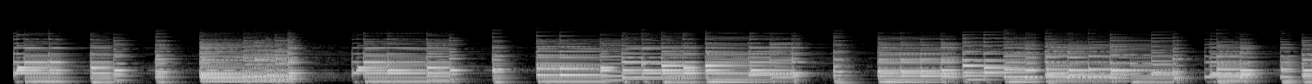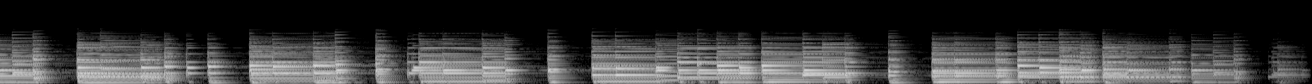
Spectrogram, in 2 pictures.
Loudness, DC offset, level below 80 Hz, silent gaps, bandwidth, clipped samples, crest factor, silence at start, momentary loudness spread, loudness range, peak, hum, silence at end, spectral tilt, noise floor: -16 LUFS; under 0.1%; -40 dBFS; none; 5.2 kHz; under 0.1%; 14 dB; 0.15 s; 10 LU; 2 LU; -2 dBFS; none; 0.1 s; -10.5 dB/octave; -38 dBFS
